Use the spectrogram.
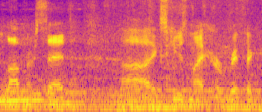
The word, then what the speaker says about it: La Merced: So this is La Merced, which I believe is how it's pronounced, not La Merced.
